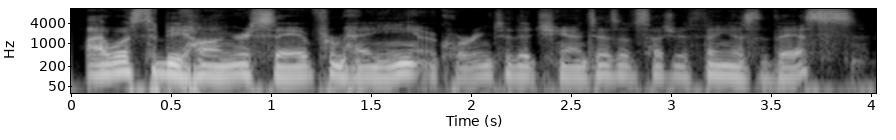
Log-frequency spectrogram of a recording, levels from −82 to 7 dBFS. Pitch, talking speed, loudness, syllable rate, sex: 105 Hz, 285 wpm, -20 LUFS, 6.3 syllables/s, male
